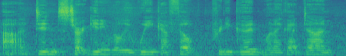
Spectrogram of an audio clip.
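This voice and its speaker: A hoarse woman giving a slow, halting update to her viewers from a hospital room. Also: very deep voice, little pitch movement. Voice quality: slow, halting speech with many fillers. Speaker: vlogger giving a health update. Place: hospital rehab room with an air conditioning fan. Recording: noisy room with fan hum. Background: air conditioning fan.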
